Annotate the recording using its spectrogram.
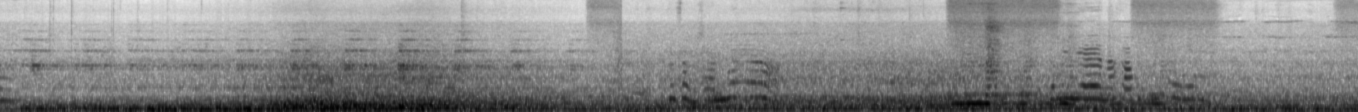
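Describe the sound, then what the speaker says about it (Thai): A train rumbles past steadily, with wheels squealing and scraping metallically partway through; no voices. "มีเสียงรถไฟด้วยนะ"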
